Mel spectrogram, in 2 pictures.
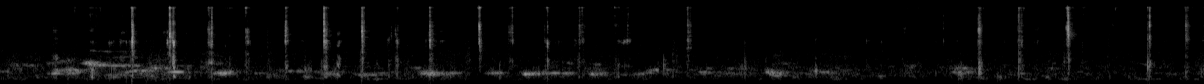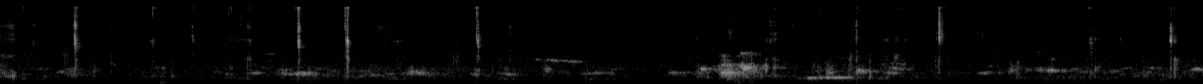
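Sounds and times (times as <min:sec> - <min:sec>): biting into fried fish: 0:00.5 - 0:17.2
person chewing with lip clicks: 0:00.5 - 0:17.2, 0:19.0 - 0:24.0.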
